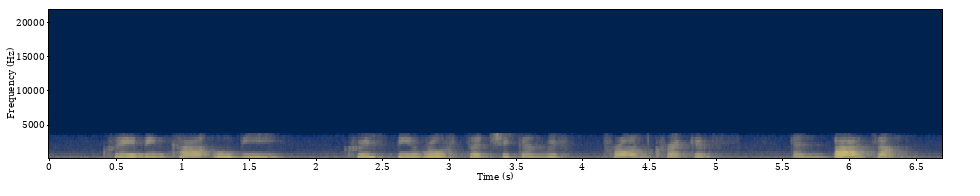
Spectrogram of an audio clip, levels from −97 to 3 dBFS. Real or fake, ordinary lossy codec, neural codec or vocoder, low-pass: fake; none; vocoder, 44.1 kHz, 80 mel bands, Vocos; 3.6 kHz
